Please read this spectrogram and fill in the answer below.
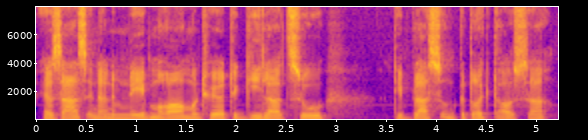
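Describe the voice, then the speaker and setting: A man's voice: mid-range voice, steady tone, a little slow, creaky. A man giving scripted literary narration in a German radio drama.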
